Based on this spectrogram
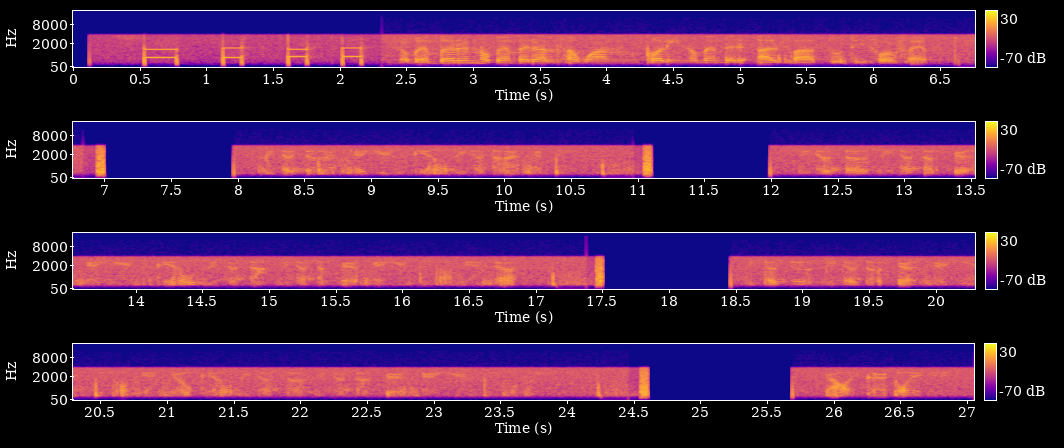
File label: Voice Inversion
